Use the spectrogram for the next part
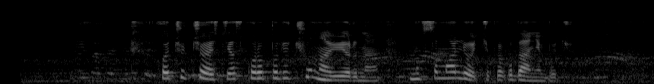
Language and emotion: Russian, sad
